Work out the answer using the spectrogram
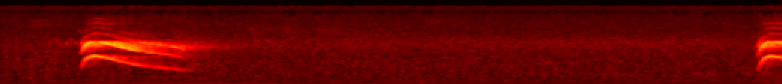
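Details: One clear, descending, mewing cry from a buzzard, followed by a long silence, then the start of a second call at the very end.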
